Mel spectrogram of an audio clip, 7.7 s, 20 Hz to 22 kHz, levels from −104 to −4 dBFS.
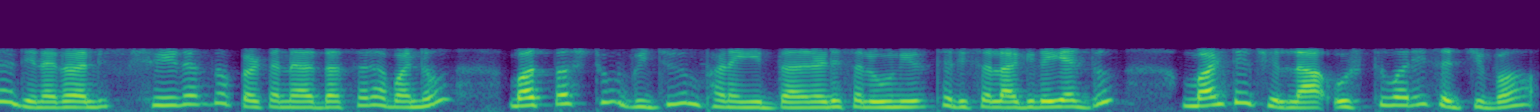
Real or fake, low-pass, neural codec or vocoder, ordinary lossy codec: fake; 3.6 kHz; codec, 16 kHz, 0.7 kbps, FocalCodec; none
